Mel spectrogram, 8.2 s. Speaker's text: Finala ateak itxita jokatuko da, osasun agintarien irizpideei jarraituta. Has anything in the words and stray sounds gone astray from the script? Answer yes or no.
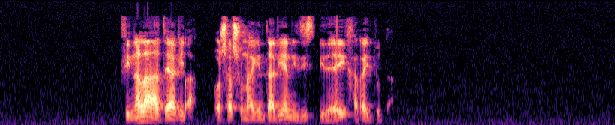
yes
